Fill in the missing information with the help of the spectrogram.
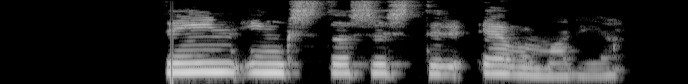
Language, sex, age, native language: Icelandic, female, 9, Icelandic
